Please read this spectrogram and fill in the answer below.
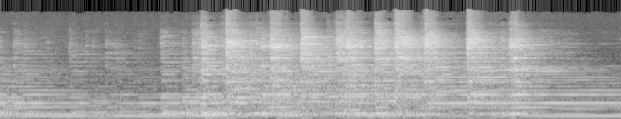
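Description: Solo acoustic guitar: a couple of seconds of ringing notes, then a run of sharp strummed chords about three a second, ending on a final chord left to ring out as the song closes.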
